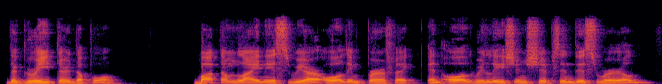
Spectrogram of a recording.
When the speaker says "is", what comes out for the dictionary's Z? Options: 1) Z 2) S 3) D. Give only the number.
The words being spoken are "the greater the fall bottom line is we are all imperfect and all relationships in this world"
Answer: 2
